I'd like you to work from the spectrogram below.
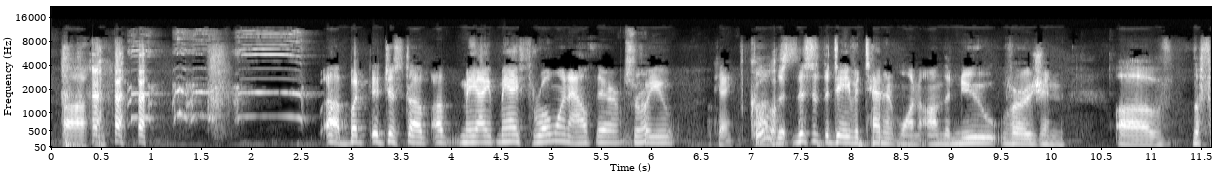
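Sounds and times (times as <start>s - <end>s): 
laughter: 0.0s - 1.0s
speech: 0.2s - 1.7s, 2.8s - 11.5s
rooster crowing: 0.6s - 2.7s.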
